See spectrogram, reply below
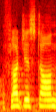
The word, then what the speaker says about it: phlogiston: No, when I was at school, I was told it was phlogiston, and it was P-H-L-O-G-I-S-T-O-N. – Everyone knows you pronounce it as in flog. Phlogiston.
